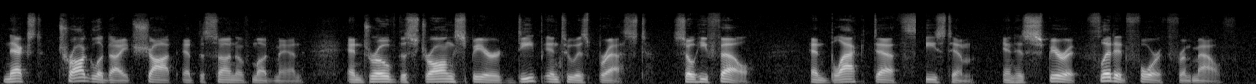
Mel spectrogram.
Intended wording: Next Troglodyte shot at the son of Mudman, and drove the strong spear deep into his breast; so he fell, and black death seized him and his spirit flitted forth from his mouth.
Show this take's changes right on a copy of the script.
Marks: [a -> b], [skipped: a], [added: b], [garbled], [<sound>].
Next Troglodyte shot at the son of Mudman, and drove the strong spear deep into his breast; so he fell, and black death seized [dropout] him and his spirit flitted forth from [skipped: his] mouth.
